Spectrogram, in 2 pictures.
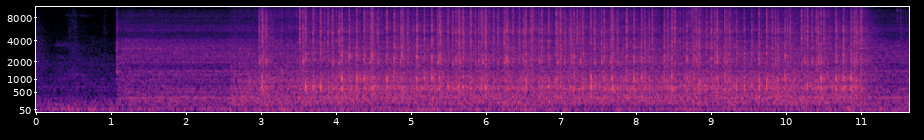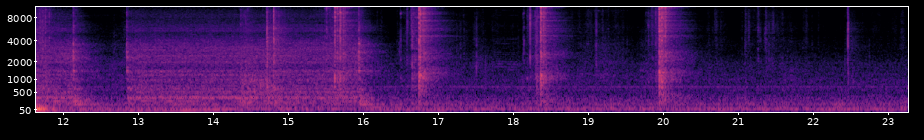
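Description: KOA-550 multi-pocket banknote sorter spinning up, then feeding a stack of notes through with a fast, dense rattling for about eight seconds before stopping. A quieter, shorter run follows, then three sharp clicks near the end.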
